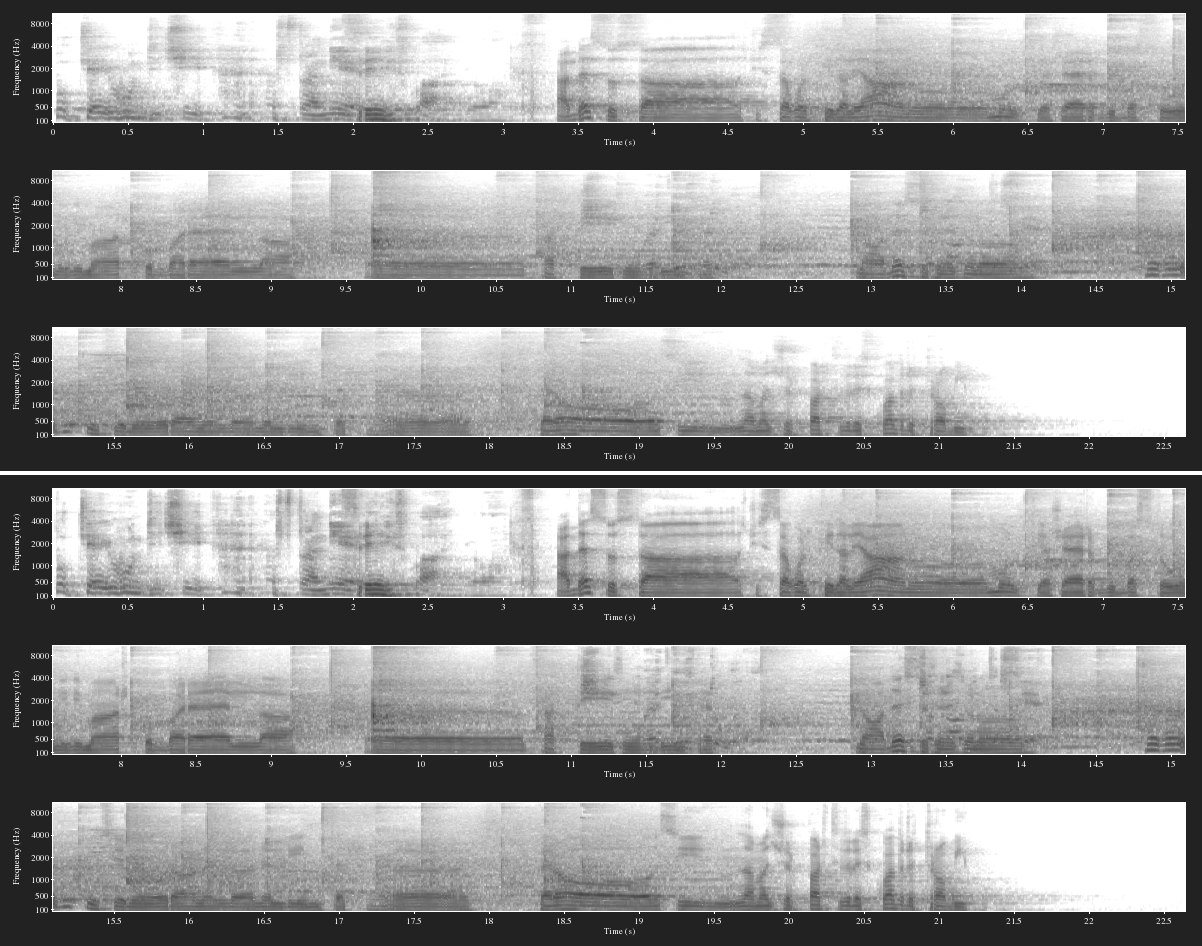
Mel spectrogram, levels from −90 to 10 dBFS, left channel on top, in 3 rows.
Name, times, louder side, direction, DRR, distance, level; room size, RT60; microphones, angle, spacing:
voice 1, 0.0-3.0 11.1-12.3 13.2-14.4, right 4 dB, 80° right, 14 dB, 0.8 m, -38 dB
voice 2, 3.0-11.9 12.9-14.0 14.8-21.2, right 4 dB, 50° right, 12 dB, 0.4 m, -29 dB
sound 1, 4.9-19.8, right 3 dB, 25° right, 0.9 m, -37 dB
14.0 x 4.7 x 7.2 m, 1.0 s
head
